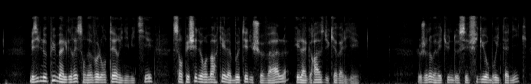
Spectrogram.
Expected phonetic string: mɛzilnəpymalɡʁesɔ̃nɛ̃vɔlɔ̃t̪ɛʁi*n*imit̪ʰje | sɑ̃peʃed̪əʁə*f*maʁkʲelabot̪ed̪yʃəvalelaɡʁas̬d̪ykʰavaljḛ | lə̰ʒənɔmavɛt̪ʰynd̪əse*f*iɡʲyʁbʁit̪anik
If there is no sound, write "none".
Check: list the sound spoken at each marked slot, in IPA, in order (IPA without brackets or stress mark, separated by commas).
n, none, f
